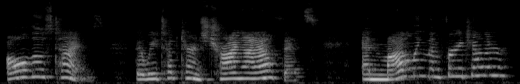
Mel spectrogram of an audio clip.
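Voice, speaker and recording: A woman's voice: sits high, lively intonation, normal speed, a bit bright, voice pushed up. A woman voicing a jilted young woman in an audiobook, indignant and incredulous, with an emphatic, exasperated way of talking. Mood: exasperated ranting. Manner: exasperated, emphatic, stammering disbelief.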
